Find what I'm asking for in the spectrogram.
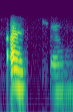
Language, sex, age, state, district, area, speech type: Urdu, female, 18-30, Uttar Pradesh, Gautam Buddha Nagar, urban, conversation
